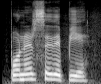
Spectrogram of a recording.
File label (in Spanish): "ponerse de pie", Spanish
